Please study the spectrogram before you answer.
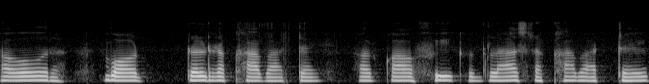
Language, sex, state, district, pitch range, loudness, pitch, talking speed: Bhojpuri, female, Uttar Pradesh, Deoria, 170-185 Hz, -19 LUFS, 180 Hz, 90 wpm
